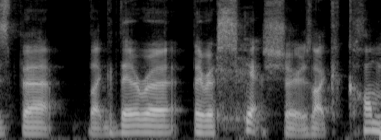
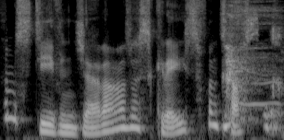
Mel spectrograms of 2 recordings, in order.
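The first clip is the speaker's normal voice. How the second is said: high, hammed-up Liverpool accent; playful over-the-top Scouse impression; 9 semitones higher than usual. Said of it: "a Scouser sounds like this".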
